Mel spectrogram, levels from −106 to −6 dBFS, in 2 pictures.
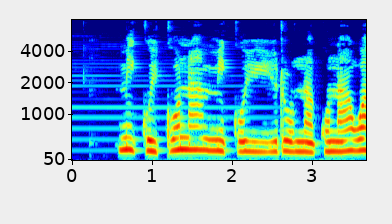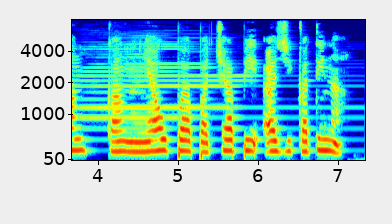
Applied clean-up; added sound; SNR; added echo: classical method log-MMSE.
